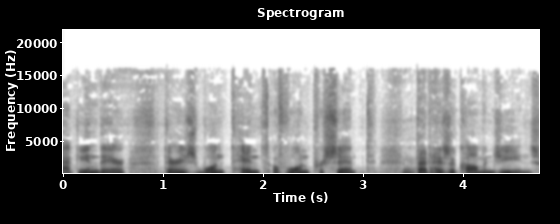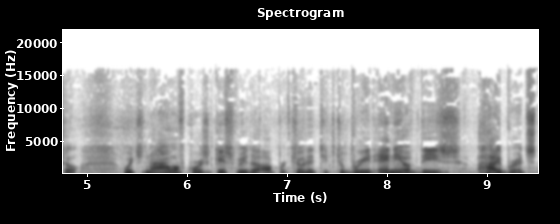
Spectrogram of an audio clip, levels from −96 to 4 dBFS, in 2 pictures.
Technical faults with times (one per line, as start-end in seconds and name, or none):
1.59 dropped samples
6.31 dropped samples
